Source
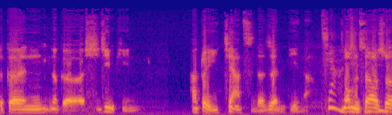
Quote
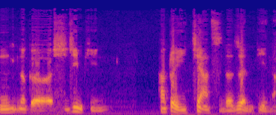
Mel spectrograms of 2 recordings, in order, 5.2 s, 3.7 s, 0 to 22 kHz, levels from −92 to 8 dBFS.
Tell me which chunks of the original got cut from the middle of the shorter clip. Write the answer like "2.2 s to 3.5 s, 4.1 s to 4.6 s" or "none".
none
